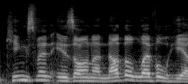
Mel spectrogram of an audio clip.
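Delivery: ordinary talk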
